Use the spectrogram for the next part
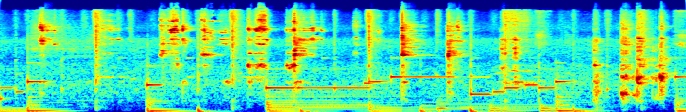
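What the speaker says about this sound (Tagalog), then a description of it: "Ihalo po natin ang kamatis at ang ating olive oil." Spoon clinking and scraping against a bowl while tomato and olive oil are stirred together, with repeated close, bright taps and rattles and some ringing tones over the whole stretch, no talking.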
